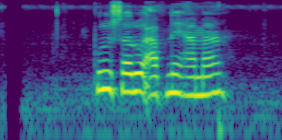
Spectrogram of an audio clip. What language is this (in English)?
Nepali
